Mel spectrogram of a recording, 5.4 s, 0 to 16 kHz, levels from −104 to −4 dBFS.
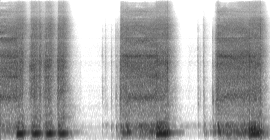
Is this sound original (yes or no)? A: no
